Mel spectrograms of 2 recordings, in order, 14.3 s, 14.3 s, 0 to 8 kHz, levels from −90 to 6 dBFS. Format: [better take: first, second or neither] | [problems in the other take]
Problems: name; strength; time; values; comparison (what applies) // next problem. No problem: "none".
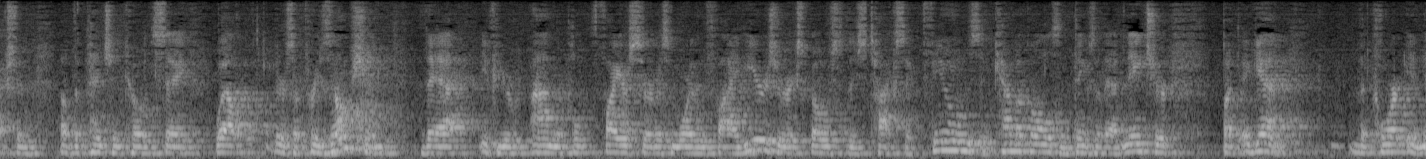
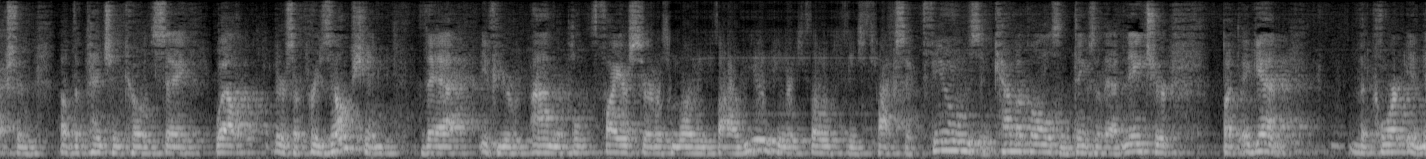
first | noise reduction (neural separator model SepFormer DNS4)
